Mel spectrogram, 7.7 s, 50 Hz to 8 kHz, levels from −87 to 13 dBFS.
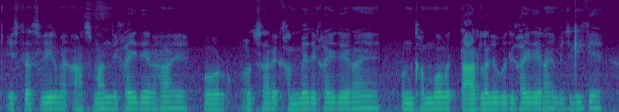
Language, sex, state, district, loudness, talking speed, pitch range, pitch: Hindi, male, Goa, North and South Goa, -31 LUFS, 215 wpm, 110-115 Hz, 115 Hz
